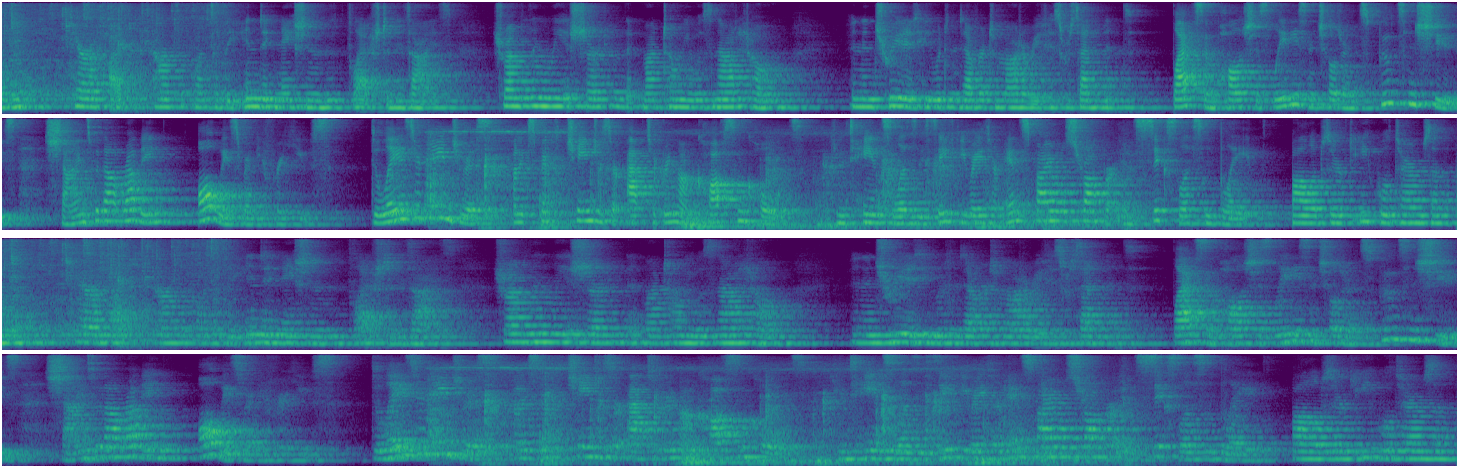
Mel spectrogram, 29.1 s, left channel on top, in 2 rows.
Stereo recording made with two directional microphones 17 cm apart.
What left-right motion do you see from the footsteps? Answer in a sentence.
In this clip you hear the footsteps go from the left side to the right.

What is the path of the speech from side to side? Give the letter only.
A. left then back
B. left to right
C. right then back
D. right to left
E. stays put
E.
